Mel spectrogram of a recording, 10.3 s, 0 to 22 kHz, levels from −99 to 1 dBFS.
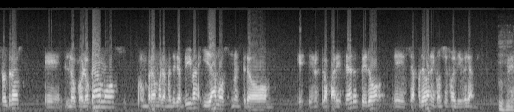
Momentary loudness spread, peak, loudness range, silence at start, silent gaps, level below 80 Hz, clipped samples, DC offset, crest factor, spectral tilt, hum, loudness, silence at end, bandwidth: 9 LU; -8 dBFS; 2 LU; 0.05 s; none; -56 dBFS; under 0.1%; under 0.1%; 14 dB; -4 dB/octave; 50 Hz at -60 dBFS; -20 LUFS; 0 s; 16.5 kHz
